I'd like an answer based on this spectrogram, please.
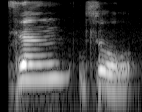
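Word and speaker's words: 曾祖父: Aí, no caso, o bisavô seria Zhangzufu.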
